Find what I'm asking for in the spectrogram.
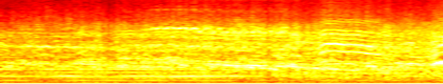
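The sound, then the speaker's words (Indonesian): Commotion of a crowd of people rushing out of a hermitage to greet new arrivals: a dense, steady bustle of many voices and movement that holds at an even loudness throughout and swells slightly toward the end. “Lihatlah itu, Kakang. Orang-orang yang berada di dalam padepokan itu berhambur keluar menyambut kedatangan kita.”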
